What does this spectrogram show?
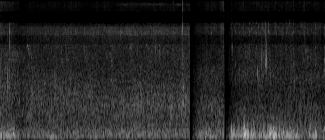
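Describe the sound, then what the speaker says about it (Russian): Loud, steady wind buffeting the microphone on the Tom River embankment in Tomsk, Russia, a constant low roar that briefly drops out twice before gusting back even harder. "В общем, ветер просто ужасный."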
